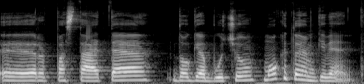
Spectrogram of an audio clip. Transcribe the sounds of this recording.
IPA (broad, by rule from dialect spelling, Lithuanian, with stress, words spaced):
ˈɪr pɐˈstɑːtʲɛ dɐʊɡʲɛˈbuːt͡ʃʲʊ ˈmoːkʲɪtoːjɛm ɡʲɪˈʋʲɛnʲtʲ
